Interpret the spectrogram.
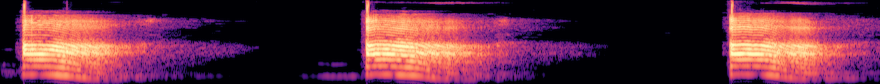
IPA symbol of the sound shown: ɑ:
